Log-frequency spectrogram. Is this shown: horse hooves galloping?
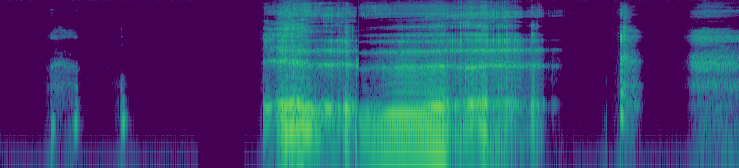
no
